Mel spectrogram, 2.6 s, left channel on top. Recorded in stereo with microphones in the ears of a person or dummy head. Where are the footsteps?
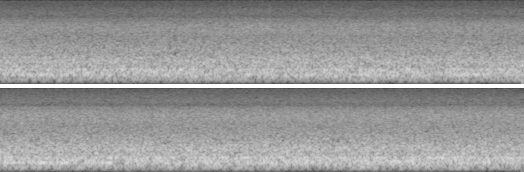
No footsteps in this recording.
